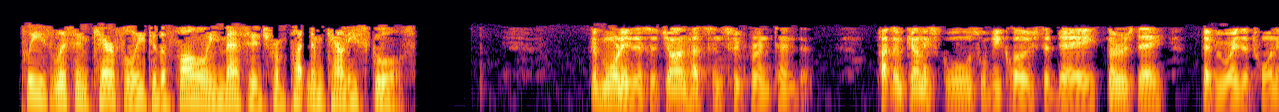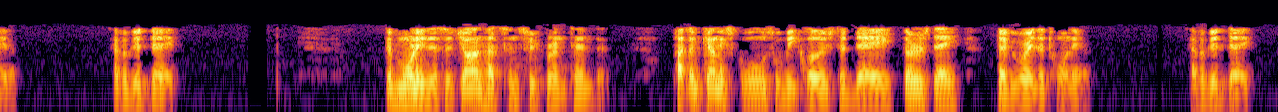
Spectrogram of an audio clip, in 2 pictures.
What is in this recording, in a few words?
Voicemail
